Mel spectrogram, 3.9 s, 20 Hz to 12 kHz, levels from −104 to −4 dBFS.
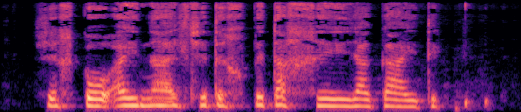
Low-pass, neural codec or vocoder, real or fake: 10.8 kHz; none; real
